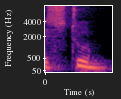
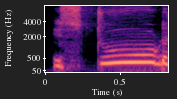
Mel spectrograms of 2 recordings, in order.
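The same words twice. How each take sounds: First: STOOD said briefly, "is-tud"; short vowel. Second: STOOD with a long, loud drawn "oo"; overstretched vowel. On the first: Teacher modelling the right reading, short vowel. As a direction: say "स्टूड" with a short, unstretched u. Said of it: "नहीं पढ़ेंगे आप बहुत ज़्यादा खींच के". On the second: Teacher showing learners what to avoid, overstretched vowel. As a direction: stretch "स्टूड" out as "is-toood". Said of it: "बहुत ज़्यादा खींच के". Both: Shown as a demonstration.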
